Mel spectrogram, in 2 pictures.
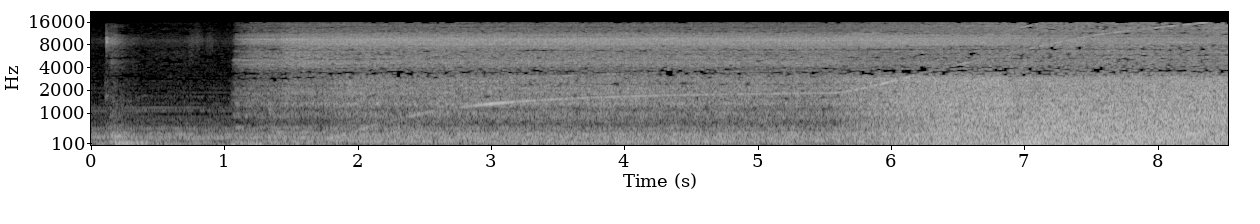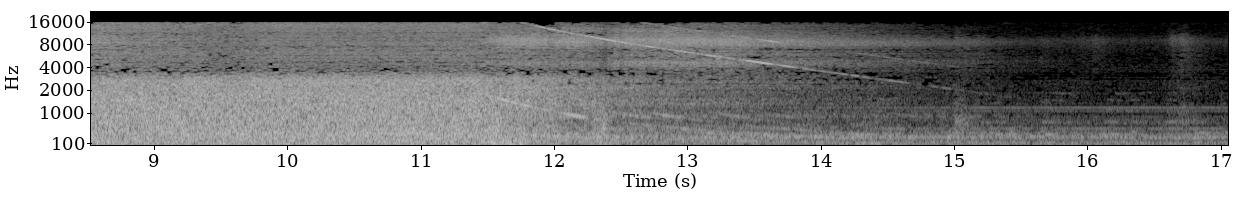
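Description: Turbocharger rotor spinning at high speed on a Schenck high-speed balancing machine during an unbalance measurement. A rush of air and a whine start about a second in, and the whine climbs in pitch as the rotor spins up. The sound holds loud at speed, then the whine falls away as the rotor spins down and fades out near the end.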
